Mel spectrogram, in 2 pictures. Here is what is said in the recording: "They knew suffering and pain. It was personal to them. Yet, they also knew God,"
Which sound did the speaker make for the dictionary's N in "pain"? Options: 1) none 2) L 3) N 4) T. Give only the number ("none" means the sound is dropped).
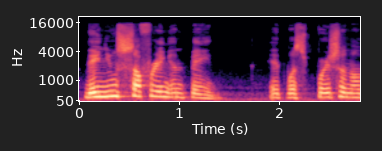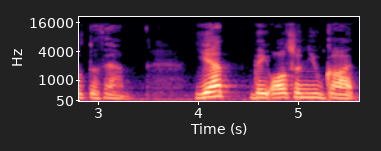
3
